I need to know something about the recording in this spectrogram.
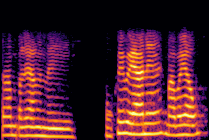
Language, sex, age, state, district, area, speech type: Bodo, female, 60+, Assam, Kokrajhar, urban, conversation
